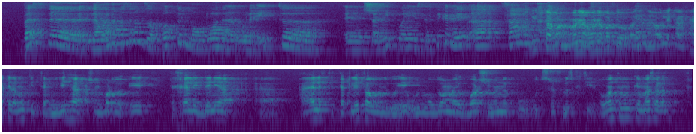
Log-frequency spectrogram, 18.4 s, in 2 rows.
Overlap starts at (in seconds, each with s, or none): 7.0 s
